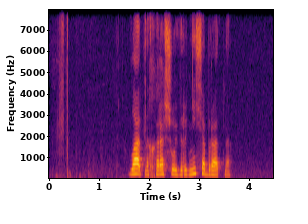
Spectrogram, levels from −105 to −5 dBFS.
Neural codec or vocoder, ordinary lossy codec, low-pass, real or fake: none; none; none; real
